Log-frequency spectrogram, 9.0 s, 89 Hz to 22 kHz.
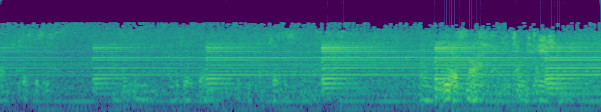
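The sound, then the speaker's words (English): A clock strikes twelve at a slow, even pace, each ringing chime swelling and lingering before the next, with a faint steady rumble beneath. “Sir Dominic and his reverence were together in the room, you see, and kept up their prayers till the clock struck 12”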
